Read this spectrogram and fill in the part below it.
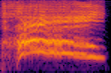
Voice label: "run away", Kamikaze; Worms Armageddon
